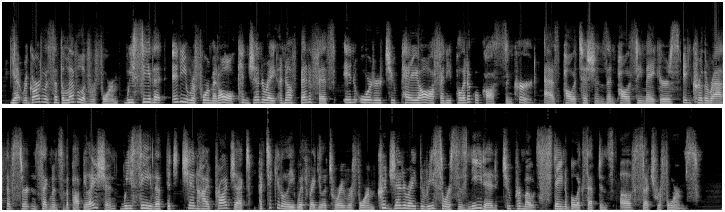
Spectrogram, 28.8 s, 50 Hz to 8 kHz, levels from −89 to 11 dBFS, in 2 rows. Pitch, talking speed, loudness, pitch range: 180 Hz, 130 wpm, -23 LUFS, 160-205 Hz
